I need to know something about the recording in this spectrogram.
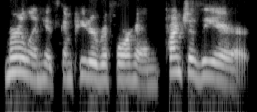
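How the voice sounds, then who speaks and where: A woman's voice: medium pitch, lively intonation, moderate pace, dry recording. A woman reading the stage directions at a video-call table read, now and then laughing at her own slips. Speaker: script reader. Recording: dull lo-fi home mic.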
